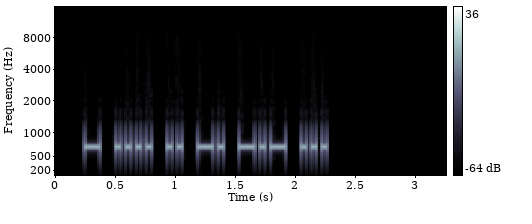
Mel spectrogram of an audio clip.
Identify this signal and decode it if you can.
Morse code, heard as a keyed tone, about 28 wpm, 700 Hz. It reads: THINKS
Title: Sentences from Top 1000 Words - Review Part 6 - New Word Drill - 28wpm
